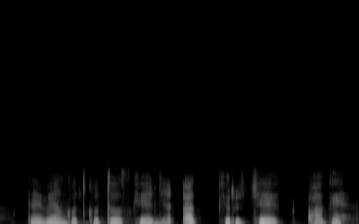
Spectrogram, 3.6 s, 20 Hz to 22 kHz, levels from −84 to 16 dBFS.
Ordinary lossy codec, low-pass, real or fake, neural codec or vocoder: none; 5.4 kHz; fake; codec, 16 kHz, 1 kbps, X-Codec, HuBERT features, trained on LibriSpeech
